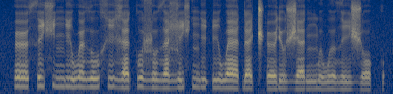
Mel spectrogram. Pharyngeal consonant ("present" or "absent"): absent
